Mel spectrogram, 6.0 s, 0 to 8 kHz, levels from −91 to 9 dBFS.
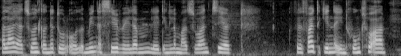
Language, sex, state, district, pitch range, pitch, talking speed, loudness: Mizo, female, Mizoram, Aizawl, 205-225 Hz, 215 Hz, 210 wpm, -18 LUFS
